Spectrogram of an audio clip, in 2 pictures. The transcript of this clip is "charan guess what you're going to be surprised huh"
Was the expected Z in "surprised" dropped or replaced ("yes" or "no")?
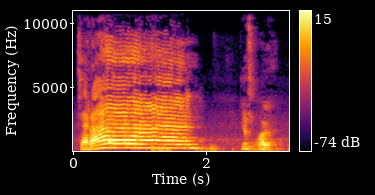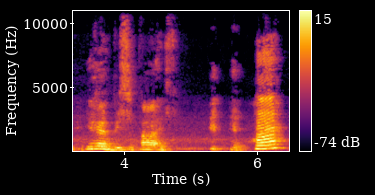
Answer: no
